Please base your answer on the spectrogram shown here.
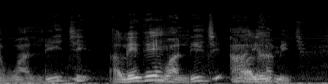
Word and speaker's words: Walid Ali Hamid: A pronúncia certa é Walid Ali Hamid.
